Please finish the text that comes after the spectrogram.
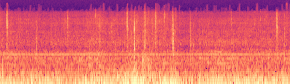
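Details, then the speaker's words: Car driving after a sway-bar replacement: only a steady low road rumble with a few faint ticks and no clicking over bumps; the earlier annoying clicking is gone and the front end rides quietly. "yeah it's quiet now no more no more of the Annoying clicking sound smooth ride looks like the thing is working now"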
